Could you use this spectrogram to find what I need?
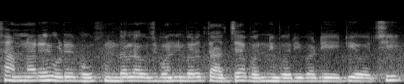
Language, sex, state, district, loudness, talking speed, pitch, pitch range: Odia, male, Odisha, Malkangiri, -10 LUFS, 150 wpm, 165 Hz, 155-175 Hz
